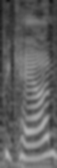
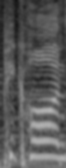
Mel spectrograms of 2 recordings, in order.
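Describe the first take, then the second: First: It is said in a plain, everyday way. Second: It is said in a fancy-sounding way. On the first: This is the speaker's usual pronunciation. "I think it's pecan" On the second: It sounds like trying to be fancy. "pecan sounds like I'm trying to be fancy"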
